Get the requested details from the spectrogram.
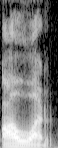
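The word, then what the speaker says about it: hour: এর ক্ষেত্রে নিয়মটি হচ্ছে এইচের পরে যদি ও থাকে তখন এইচ সাইলেন্ট থাকে, এইচের পরে ও থাকলে এইচ সাইলেন্ট। যেমন দেখো আওয়ার, এখানে এইচ আছে এবং এইচের ঠিক পরে কি আছে?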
